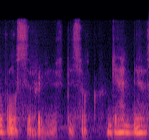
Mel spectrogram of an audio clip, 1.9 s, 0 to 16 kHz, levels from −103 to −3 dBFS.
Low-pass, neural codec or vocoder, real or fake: 9.9 kHz; autoencoder, 22.05 kHz, a latent of 192 numbers a frame, VITS, trained on one speaker; fake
